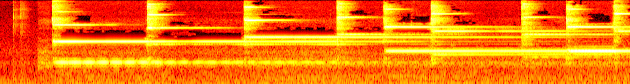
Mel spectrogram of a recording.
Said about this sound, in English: playing mini tubular bells, which are a percussion musical instrument. The boy holds a plastic hammer in each hand to play. His face is intensely turned towards the metal bars, which vibrate and emit a medium-high sound that goes like this.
